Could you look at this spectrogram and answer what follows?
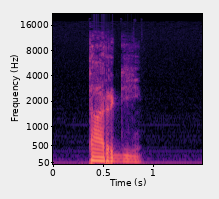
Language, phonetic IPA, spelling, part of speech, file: Polish, [ˈtarʲɟi], targi, noun, Pl-targi.ogg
